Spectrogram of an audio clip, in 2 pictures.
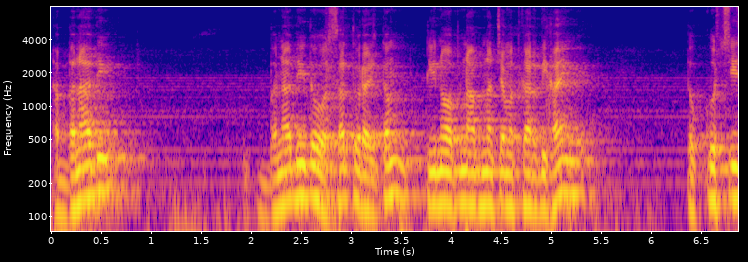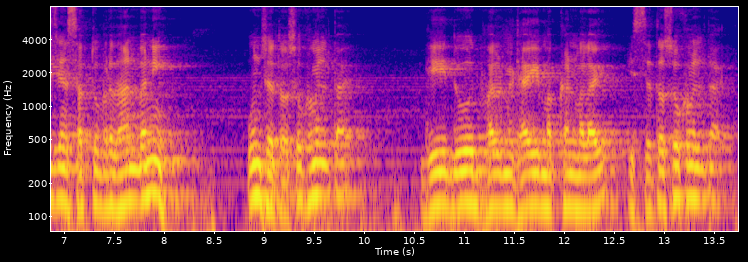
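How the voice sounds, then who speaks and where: A man's voice: mid-range voice, unhurried, pauses often, darkish tone. A man lecturing as a spiritual teacher, explaining a scripture to students in a conversational way and acting out dialogue as he goes. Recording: echoey hall with faint background noise.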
